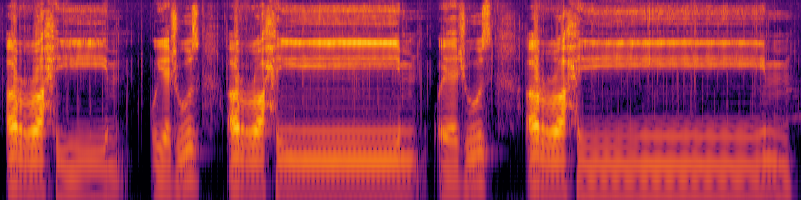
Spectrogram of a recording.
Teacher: مد عارض للسكون ويجوز ان يمد حركتين او اثنين او يجوز ان مد حركتين او اربع حركات او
